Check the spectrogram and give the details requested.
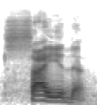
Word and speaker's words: saída: vocês aqui a palavra saída veja que a sílaba tônica dela está na penúltima sílaba então a verdade é que a palavra saída é uma paroxítona caramba Como assim veja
